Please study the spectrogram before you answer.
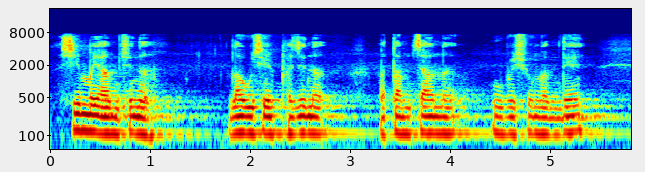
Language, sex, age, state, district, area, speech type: Manipuri, male, 18-30, Manipur, Kakching, rural, spontaneous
